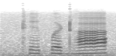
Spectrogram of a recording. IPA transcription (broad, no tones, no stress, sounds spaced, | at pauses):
ʈʰ e p ə ɖʱ a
